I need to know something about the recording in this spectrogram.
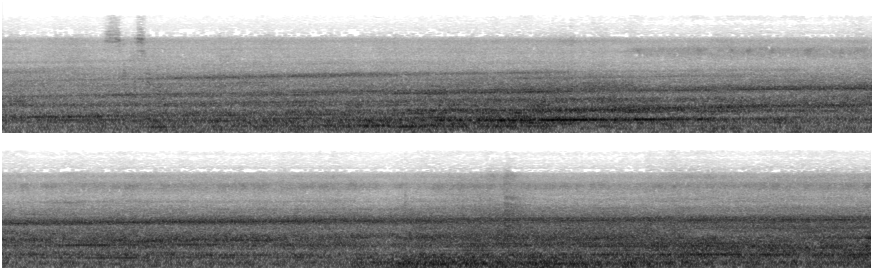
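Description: A subway train rumbles and whines steadily along the track.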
